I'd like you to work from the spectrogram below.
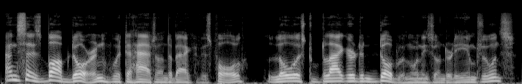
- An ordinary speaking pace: No, fast, 255 wpm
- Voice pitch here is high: No, low, 120 Hz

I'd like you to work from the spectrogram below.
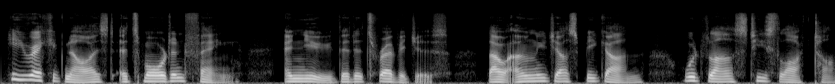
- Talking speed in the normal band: No, slow, 130 wpm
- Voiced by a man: No, female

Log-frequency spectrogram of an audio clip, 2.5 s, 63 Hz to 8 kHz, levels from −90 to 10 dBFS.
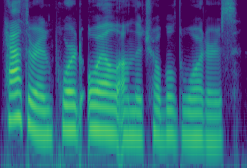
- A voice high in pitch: No, medium, 175 Hz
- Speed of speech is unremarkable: Yes, average, 170 wpm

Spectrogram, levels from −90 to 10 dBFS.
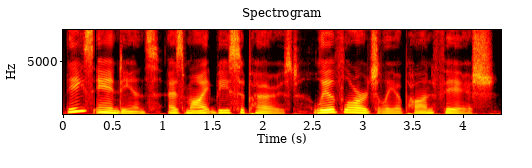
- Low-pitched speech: No, medium, 185 Hz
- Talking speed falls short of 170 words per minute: Yes, slow, 135 wpm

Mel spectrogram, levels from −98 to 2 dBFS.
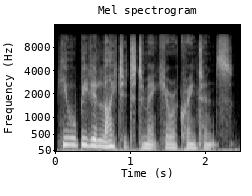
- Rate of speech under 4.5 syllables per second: No, 5.7 syllables/s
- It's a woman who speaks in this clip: No, male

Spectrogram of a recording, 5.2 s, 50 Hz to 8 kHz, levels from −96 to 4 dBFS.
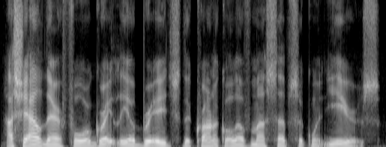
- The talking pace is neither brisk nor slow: No, slow, 130 wpm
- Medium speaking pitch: No, low, 125 Hz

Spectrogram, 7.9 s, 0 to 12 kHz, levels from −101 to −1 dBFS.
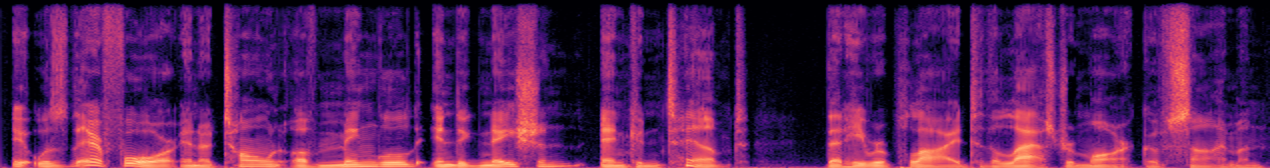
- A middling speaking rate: Yes, average, 150 wpm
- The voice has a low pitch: Yes, low, 105 Hz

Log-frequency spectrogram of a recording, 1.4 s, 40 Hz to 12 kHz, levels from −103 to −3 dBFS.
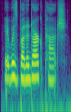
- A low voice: No, high, 220 Hz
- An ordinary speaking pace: No, fast, 250 wpm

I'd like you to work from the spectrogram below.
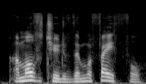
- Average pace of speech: No, fast, 245 wpm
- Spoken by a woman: No, male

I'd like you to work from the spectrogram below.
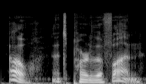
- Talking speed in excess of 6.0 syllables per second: No, 5.3 syllables/s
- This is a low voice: Yes, low, 125 Hz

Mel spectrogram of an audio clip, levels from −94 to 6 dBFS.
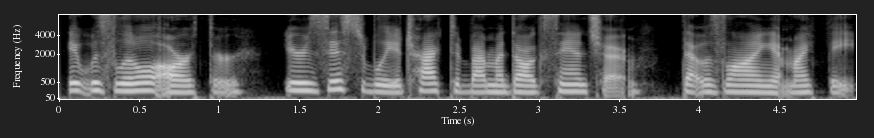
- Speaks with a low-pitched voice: No, high, 205 Hz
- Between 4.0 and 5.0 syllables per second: No, 6.0 syllables/s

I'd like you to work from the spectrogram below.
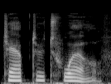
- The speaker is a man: No, female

